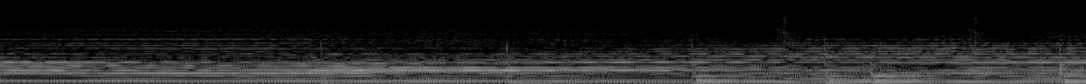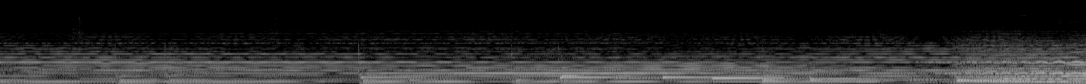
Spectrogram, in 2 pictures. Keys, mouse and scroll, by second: 0.1-6.6 drag, 10.5-21.7 drag.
